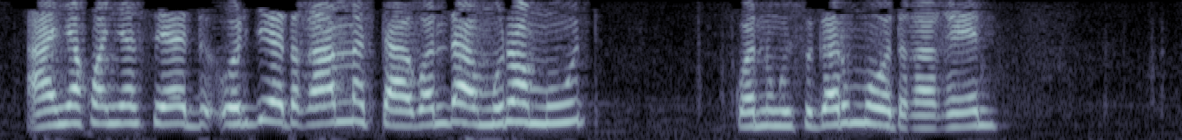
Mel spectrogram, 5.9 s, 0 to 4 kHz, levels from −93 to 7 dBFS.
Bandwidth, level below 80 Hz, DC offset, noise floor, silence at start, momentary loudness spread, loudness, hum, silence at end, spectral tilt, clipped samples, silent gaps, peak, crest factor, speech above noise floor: 4 kHz; -76 dBFS; under 0.1%; -66 dBFS; 0.15 s; 7 LU; -21 LUFS; none; 0.95 s; -6.5 dB/octave; under 0.1%; none; -4 dBFS; 18 dB; 45 dB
